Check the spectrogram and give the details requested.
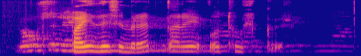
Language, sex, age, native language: Icelandic, male, 10, Icelandic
